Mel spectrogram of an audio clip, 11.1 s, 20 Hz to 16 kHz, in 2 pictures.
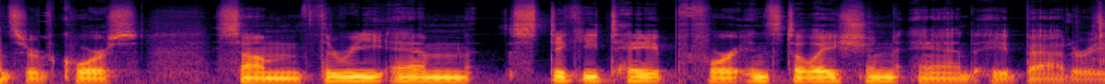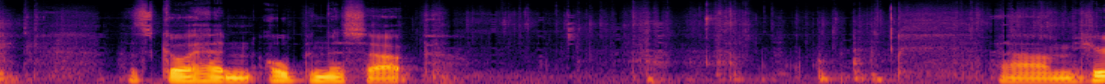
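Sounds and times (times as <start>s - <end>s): plastic wrapping rustling: 7.3s - 11.0s.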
